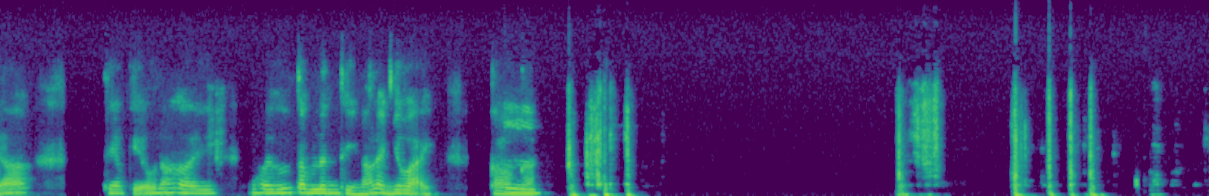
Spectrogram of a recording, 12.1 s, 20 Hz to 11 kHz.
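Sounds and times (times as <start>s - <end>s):
speech: 0.0s - 6.1s
hands tapping and knocking on a laptop: 10.1s - 11.7s.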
